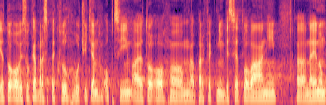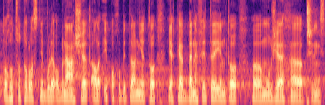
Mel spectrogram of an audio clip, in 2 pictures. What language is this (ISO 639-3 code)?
ces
